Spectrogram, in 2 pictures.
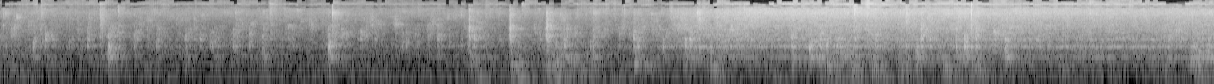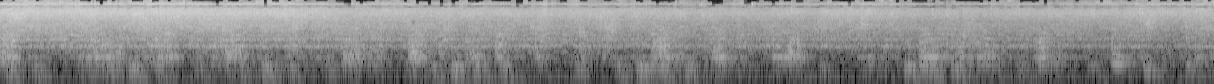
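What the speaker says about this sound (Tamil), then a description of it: "நல்லா கருவேப்பிலையும் காஞ்ச மிளகாலாம் பொரிஞ்சிட்ருக்கு." Curry leaves and dried red chillies splutter and crackle in hot oil for a vegetable curry, a steady close sizzle that grows louder partway through, with scattered pops and the occasional stir of a spoon.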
